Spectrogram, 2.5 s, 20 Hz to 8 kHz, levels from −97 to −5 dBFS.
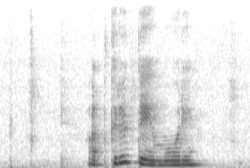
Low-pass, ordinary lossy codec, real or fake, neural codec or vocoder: none; none; real; none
